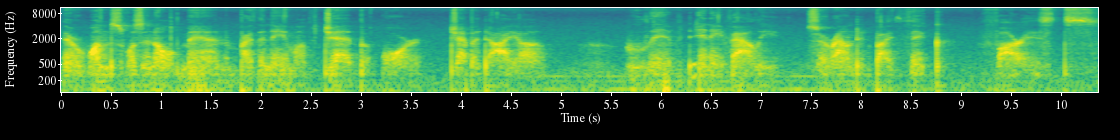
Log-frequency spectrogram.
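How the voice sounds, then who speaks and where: Whispering at a very slow pace, with noticeable background noise. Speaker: ASMR content creator. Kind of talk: ASMR horror story reading. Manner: whispered, soft-spoken.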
